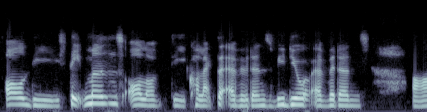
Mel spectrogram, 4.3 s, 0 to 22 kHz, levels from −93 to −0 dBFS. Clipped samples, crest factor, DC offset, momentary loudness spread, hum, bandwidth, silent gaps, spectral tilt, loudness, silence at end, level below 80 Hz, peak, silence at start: under 0.1%; 16 dB; under 0.1%; 8 LU; none; 7.6 kHz; none; -6 dB/octave; -23 LUFS; 0 s; -64 dBFS; -6 dBFS; 0.05 s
